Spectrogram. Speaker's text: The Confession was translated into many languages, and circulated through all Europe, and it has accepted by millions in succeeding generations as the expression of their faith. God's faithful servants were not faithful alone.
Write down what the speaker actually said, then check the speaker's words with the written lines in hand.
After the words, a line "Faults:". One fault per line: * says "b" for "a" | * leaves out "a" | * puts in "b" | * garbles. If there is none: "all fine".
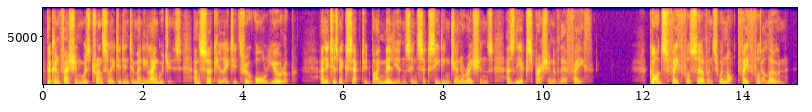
The Confession was translated into many languages, and circulated through all Europe, and it has accepted by millions in succeeding generations as the expression of their faith. God's faithful servants were not faithful alone.
Faults:
all fine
